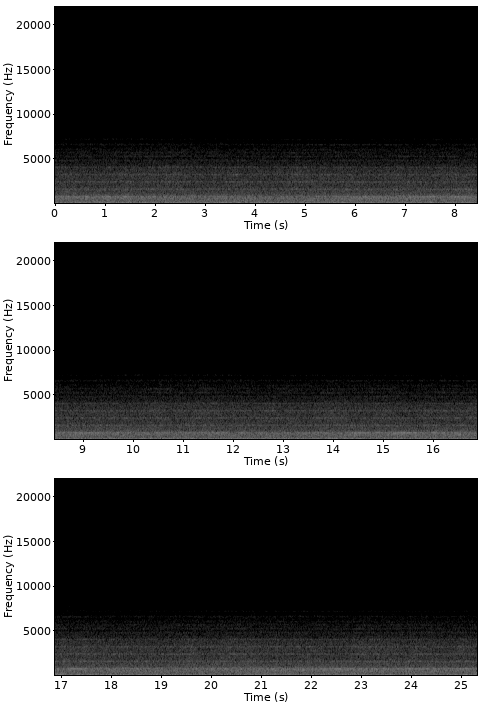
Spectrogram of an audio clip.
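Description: Jet engines roar steadily with a constant high whine.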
